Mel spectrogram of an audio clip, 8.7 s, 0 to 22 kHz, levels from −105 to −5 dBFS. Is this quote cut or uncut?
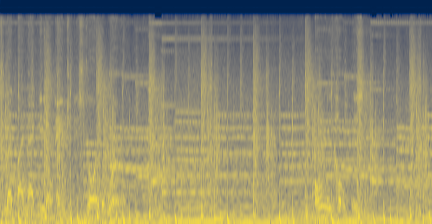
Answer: uncut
